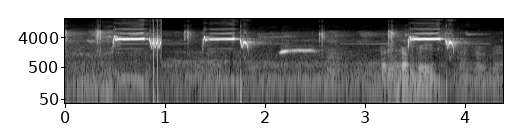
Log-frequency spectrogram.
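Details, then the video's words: A male red prinia sings loudly, with flat high whistles sliding into buzzy downward notes, a sharp click, and a lower drawn-out whistle between phrases. "suara burung prenjak merah jantan gacor volume keras"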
